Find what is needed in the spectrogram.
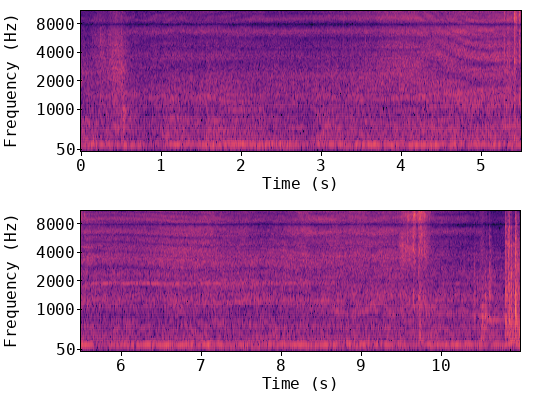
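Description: A steady low hum, with a sharp click about halfway through and a short rattle of clicks near the end as the carburetor is handled and set down on the workbench.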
